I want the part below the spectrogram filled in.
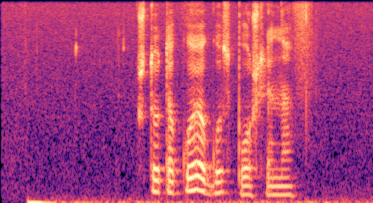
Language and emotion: Russian, neutral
